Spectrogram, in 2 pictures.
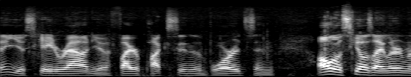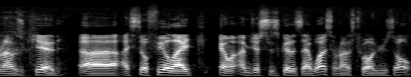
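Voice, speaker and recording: With a Canadian accent, a man talks at a fairly quick pace in a fairly low pitch. He has an ordinary speaking voice with ordinary pitch variation. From Canada, Edmonton. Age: 60s. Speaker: radio host. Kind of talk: interview.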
